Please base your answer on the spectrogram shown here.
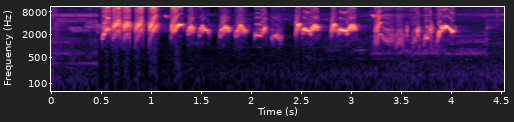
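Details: Red-whiskered bulbul singing in a morning training recording, a caged bird used as a lure voice; a fast run of loud, warbling notes around the upper-middle range, many short bursts packed closely for about four seconds.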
